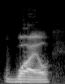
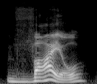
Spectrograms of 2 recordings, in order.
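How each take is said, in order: First: The name starts with a W sound. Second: The name starts with a V sound. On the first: "Sounds like Wiley" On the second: "in German, that would be pronounced, the W would be pronounced with a V"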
